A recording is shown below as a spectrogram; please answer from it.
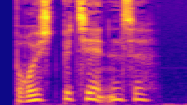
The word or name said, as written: brystbetændelse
